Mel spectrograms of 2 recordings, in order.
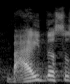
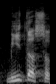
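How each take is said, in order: First: The first vowel sounds like 'ai'. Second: The first vowel sounds like 'ee'. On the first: The speaker calls it wrong. "옛날에 마이더스 손이라고 했었죠. 근데 마이더스라고 요새는 안 해. 그게 발음이 틀렸대" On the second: The speaker calls it right. "미더스라고 발음해"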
